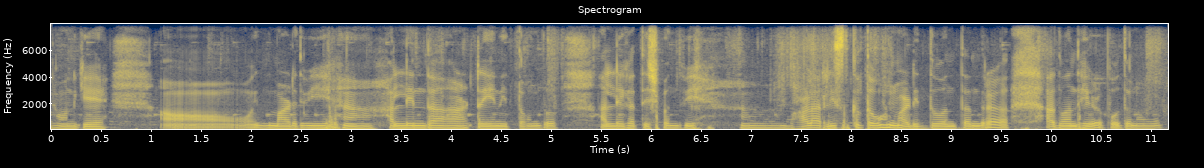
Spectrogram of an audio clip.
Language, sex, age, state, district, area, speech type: Kannada, female, 60+, Karnataka, Dharwad, rural, spontaneous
